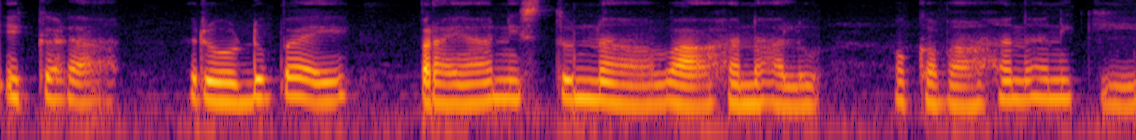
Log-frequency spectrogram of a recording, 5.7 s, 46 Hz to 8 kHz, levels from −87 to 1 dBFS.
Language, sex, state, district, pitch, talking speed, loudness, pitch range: Telugu, female, Andhra Pradesh, Anantapur, 195 Hz, 85 wpm, -22 LUFS, 180-215 Hz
